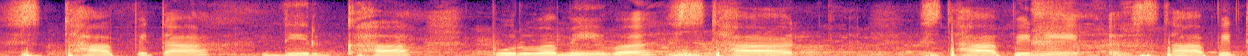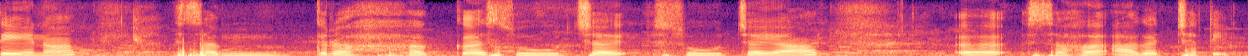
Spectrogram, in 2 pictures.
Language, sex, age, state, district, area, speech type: Sanskrit, female, 18-30, Andhra Pradesh, Eluru, rural, spontaneous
